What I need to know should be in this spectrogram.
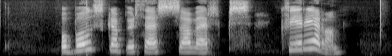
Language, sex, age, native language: Icelandic, female, 18-19, Icelandic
